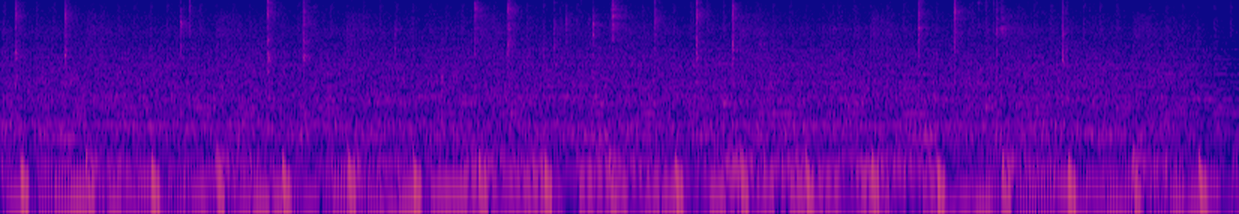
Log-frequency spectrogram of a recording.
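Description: Faint background music with irregular sharp clicks from a ratchet wrench as the rear-case bolts of a transmission are tightened to torque.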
